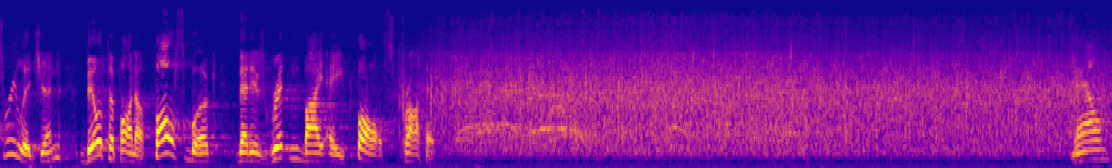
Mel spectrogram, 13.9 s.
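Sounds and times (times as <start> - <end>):
speech: 0.0 - 5.8, 13.4 - 13.8
audience applause: 5.3 - 13.8.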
